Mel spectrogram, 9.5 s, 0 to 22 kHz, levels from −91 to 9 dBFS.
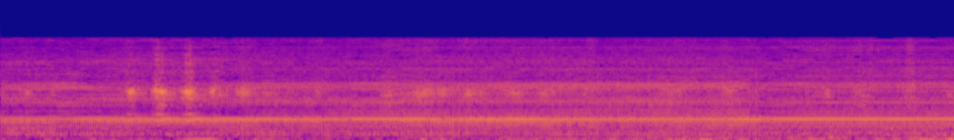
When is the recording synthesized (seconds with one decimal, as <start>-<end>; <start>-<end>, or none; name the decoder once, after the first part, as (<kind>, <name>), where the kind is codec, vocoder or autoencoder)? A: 2.4-3.5 (vocoder, WaveNeXt); 4.0-7.6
